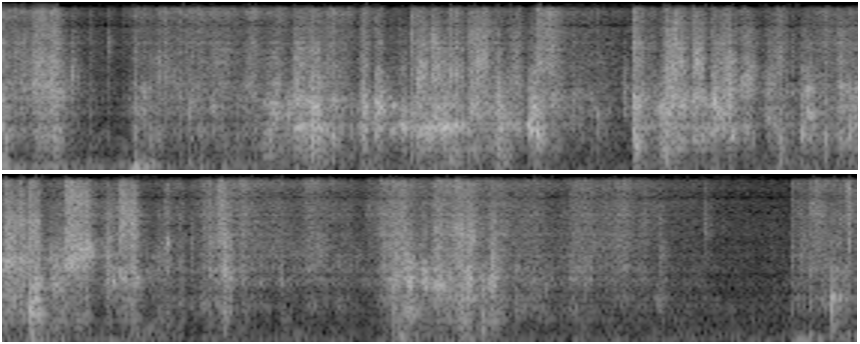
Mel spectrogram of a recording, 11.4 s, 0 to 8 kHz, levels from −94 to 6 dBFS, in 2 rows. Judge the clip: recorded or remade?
remade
